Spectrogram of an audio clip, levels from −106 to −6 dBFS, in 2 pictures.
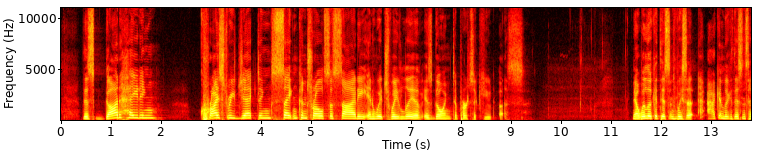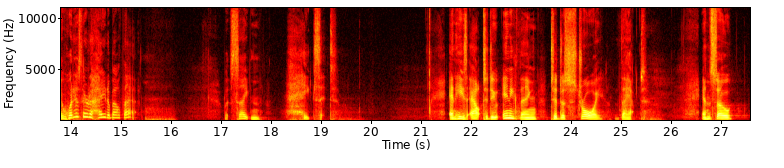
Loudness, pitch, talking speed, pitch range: -20 LUFS, 195 Hz, 115 wpm, 165-235 Hz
